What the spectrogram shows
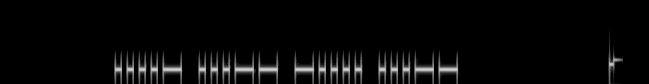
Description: Morse code, heard as a keyed tone, about 20 wpm, 700 Hz. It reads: 4363
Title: Common Cut Numbers - 4-Digit 20wpm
